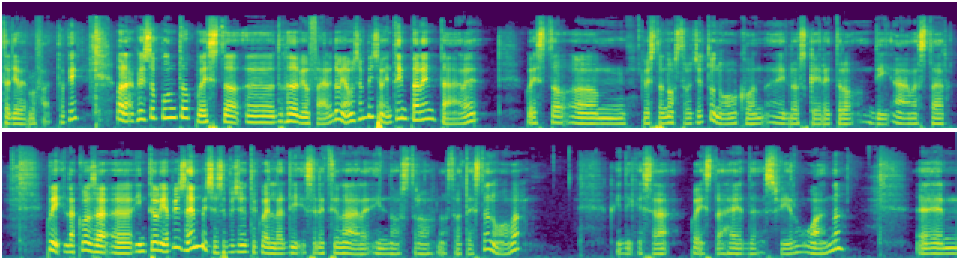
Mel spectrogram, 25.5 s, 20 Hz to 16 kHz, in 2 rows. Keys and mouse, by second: 0.5-1.7 middle drag, 2.4-2.8 middle drag, 3.4-6.7 middle drag, 18.9-25.0 drag.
